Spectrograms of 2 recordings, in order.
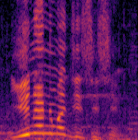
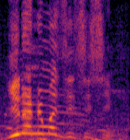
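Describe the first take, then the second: First: Said in the usual way. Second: Unanimous said high and hard, first syllable punched; stress on unanimous. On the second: Real, not acted. Host tells the listener the ruling, Unanimous punched high. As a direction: hit Unanimous high and strong.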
